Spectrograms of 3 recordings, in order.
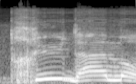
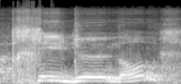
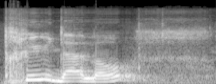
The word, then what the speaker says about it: prudemment: Mais faites attention à la prononciation. Ici, on dit prudemment. On ne dit pas prudemment. Non, on dit prudemment.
